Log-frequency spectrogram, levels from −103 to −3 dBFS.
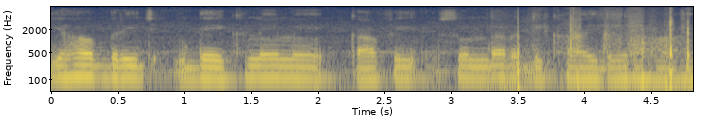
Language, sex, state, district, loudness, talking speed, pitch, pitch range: Hindi, male, Madhya Pradesh, Dhar, -23 LUFS, 125 wpm, 110 Hz, 105-115 Hz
